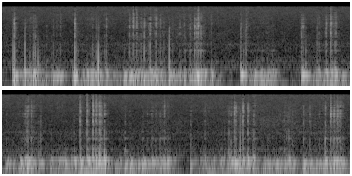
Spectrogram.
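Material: Metal mesh.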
